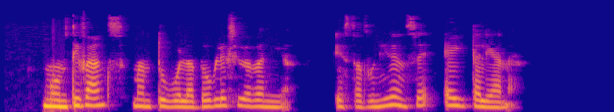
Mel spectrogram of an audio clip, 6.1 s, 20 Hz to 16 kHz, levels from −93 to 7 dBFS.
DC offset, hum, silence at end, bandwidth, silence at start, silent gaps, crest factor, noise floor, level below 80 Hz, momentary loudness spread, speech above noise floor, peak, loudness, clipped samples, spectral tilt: under 0.1%; none; 1 s; 9.2 kHz; 0.45 s; none; 16 dB; under -90 dBFS; -56 dBFS; 14 LU; over 74 dB; -2 dBFS; -16 LUFS; under 0.1%; -7.5 dB/octave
